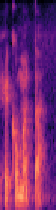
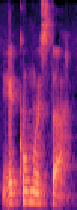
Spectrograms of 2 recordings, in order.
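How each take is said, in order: First: "cómo está" clipped fast, S dropped, costeño style; coastal accent. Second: "cómo está" sung high and lilting, paisa style; Medellin accent. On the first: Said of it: "the coast say ... really fast". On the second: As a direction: Medellin Spanish, melodic greeting. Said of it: "in, like, Medellin, they'll say". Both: Shown as a demonstration.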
